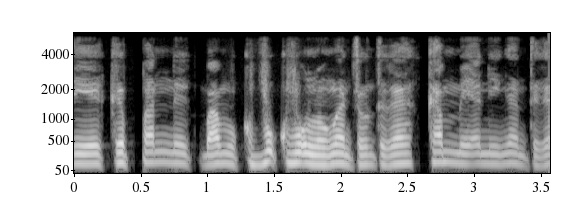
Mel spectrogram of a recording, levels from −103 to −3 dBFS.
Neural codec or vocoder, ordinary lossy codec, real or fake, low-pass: none; none; real; 5.4 kHz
